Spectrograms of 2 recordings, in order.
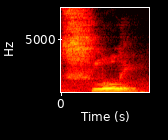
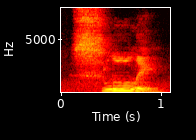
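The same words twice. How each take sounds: First: Said in the usual way. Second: Slowly drawn out and lifted, falling at the end; stress on slowly. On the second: Shown as a demonstration. Teacher warning students to move the leg, stress on slowly. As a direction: lean on slowly so they really hear it. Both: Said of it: "and I emphasize the word slowly".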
